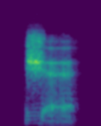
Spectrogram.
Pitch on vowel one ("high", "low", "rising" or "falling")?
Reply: low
